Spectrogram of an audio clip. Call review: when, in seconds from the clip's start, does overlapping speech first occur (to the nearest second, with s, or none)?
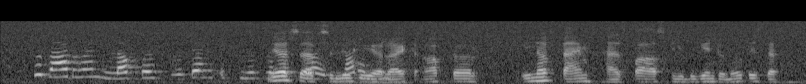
3 s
